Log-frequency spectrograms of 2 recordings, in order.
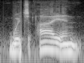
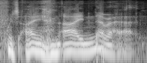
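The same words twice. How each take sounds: First: Said in the usual way. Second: Laughing reread. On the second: Real, not acted.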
